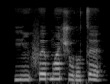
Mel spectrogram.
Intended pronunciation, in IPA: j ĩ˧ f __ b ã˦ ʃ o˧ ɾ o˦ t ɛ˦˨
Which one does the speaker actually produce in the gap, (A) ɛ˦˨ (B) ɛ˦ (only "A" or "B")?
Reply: B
